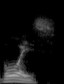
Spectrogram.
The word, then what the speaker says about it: buoy: instead of b-u-oos no it's spelled the same but we pronounce it boys yeah you people got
